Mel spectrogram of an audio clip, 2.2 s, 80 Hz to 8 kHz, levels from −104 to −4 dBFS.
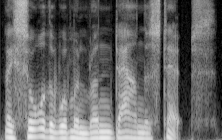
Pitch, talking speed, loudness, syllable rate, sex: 130 Hz, 215 wpm, -18 LUFS, 4.3 syllables/s, male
